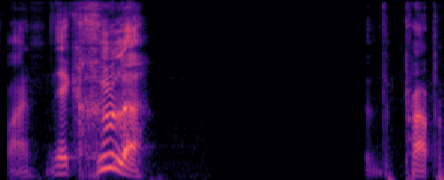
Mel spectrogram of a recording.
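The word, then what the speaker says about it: Rulle: People would say rule or rula. I call him the ruler. He loves that. Hula. Rolling R. There's probably some rolling R's in this, by the way.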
